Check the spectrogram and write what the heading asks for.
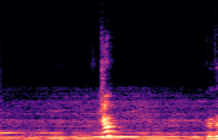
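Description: Background music from a television: several steady held tones, with a brief sharp sound about a second in.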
